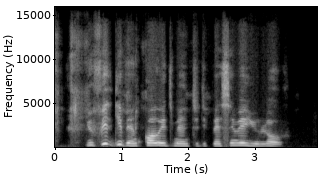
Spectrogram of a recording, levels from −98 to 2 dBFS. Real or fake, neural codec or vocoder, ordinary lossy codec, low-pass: fake; vocoder, 44.1 kHz, 128 mel bands every 512 samples, BigVGAN v2; Opus, 64 kbps; 14.4 kHz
